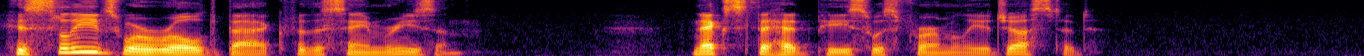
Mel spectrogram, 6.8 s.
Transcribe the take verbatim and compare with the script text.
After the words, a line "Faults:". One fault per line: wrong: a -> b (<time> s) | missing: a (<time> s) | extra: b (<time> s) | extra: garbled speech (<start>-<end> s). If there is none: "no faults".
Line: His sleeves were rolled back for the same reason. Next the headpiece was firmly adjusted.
His sleeves were rolled back for the same reason. Next the headpiece was firmly adjusted.
Faults:
no faults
